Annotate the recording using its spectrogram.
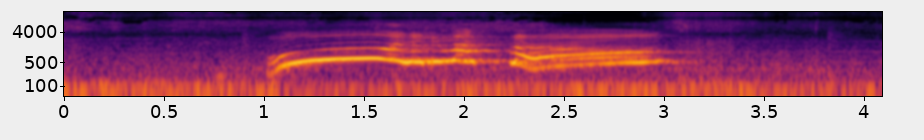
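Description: A young girl laughs excitedly close by.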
